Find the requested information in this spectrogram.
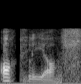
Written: ocleos

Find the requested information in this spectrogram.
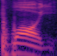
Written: dwoi

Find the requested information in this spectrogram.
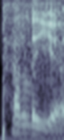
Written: peiliut

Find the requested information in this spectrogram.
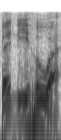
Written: benehua

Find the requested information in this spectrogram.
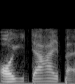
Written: oidibe

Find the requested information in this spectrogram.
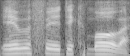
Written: eropheardicmora

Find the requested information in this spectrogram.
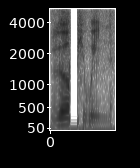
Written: ropuine

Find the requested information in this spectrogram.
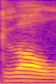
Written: groll

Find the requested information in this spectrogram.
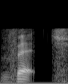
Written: vech

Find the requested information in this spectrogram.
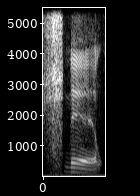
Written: schnail

